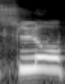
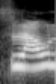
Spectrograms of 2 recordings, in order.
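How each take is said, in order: First: The vowel sounds like 'oh' in go. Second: The vowel sounds like 'ow' in cow. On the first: The speaker calls it right. "स्लो पढ़ेंगे" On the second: The speaker calls it wrong. "यहाँ पर स्लाउ नहीं"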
